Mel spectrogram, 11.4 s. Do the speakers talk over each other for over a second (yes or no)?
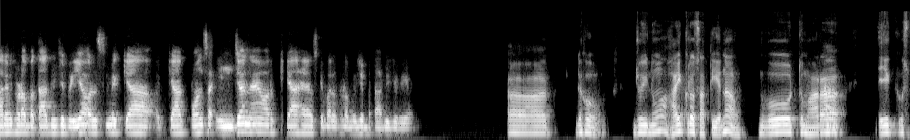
no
